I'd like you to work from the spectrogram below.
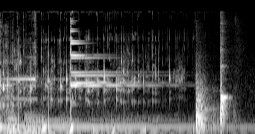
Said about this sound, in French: Voilà, ça, quand il annonce son arrivée, c'est en général avec un bruit de bouchon.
